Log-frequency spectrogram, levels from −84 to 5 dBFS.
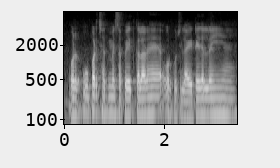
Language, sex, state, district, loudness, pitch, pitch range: Hindi, male, Uttar Pradesh, Shamli, -20 LUFS, 120 Hz, 120-125 Hz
